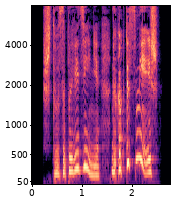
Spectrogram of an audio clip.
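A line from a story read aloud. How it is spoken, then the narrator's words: Shouting over another voice. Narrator (Russian): закричала одновременно с ним Атом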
